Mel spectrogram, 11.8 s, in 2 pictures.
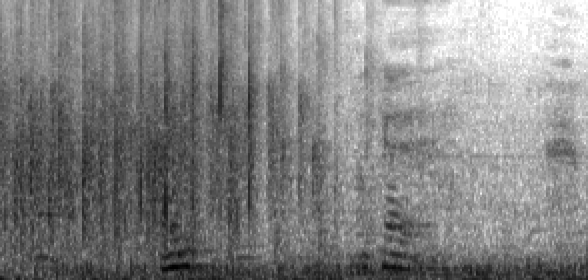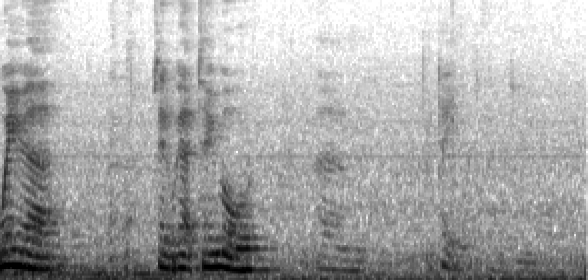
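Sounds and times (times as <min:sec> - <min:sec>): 
audience clapping: 0:00.0 - 0:04.3
speech: 0:01.6 - 0:02.1, 0:05.9 - 0:06.6, 0:07.5 - 0:08.6.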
